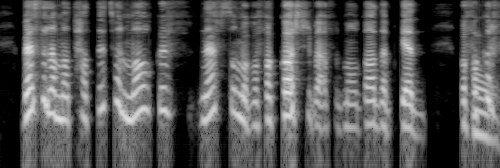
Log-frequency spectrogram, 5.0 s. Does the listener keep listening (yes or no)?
yes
